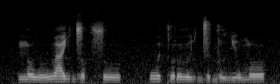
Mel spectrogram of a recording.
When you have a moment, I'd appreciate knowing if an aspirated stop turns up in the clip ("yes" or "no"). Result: no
